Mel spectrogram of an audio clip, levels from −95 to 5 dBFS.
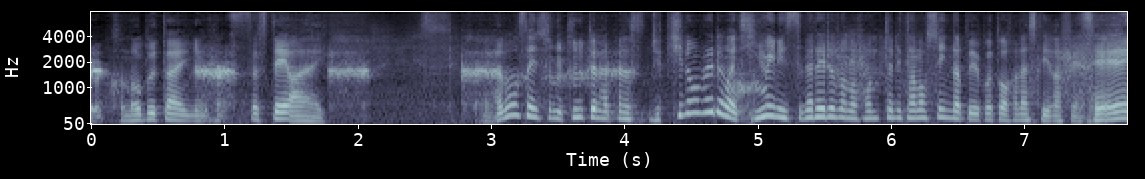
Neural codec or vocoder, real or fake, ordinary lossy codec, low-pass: codec, 16 kHz, 1 kbps, FunCodec, trained on LibriTTS, 50 frames a second; fake; none; none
